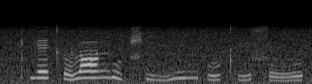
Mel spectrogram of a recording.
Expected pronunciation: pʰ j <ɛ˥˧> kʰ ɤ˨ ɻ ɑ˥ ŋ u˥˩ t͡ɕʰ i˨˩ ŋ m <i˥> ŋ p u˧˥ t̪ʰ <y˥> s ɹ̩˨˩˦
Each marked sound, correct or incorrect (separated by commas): incorrect, correct, incorrect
